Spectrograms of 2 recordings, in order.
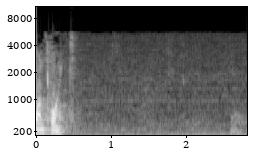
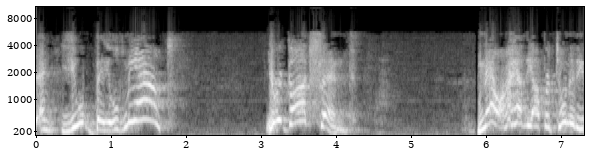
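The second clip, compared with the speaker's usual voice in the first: grateful joy; 8 semitones higher than usual. Retold or imitated. Host thanking the poor guest for coming, high and overjoyed. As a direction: gush with gratitude at a godsend.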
